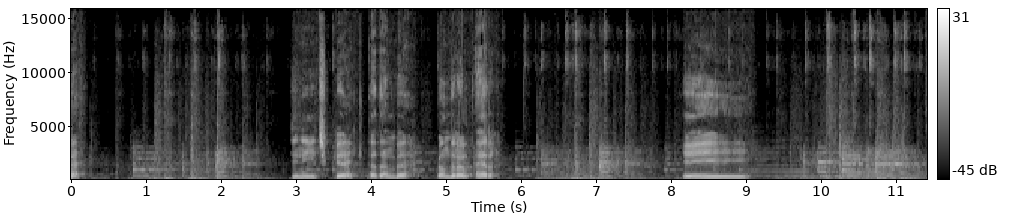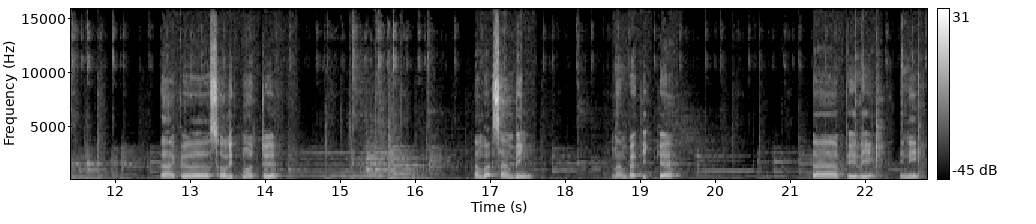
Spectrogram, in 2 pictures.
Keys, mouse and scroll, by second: 5.2 ctrl+r, 12.3 click, 12.3-18.0 middle drag, 16.5 KP_3, 18.0-21.9 drag, 21.9-22.8 shift+middle drag.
